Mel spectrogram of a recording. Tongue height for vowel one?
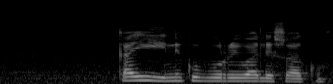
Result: low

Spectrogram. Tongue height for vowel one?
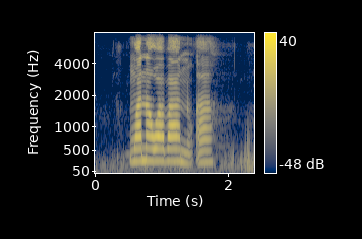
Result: low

